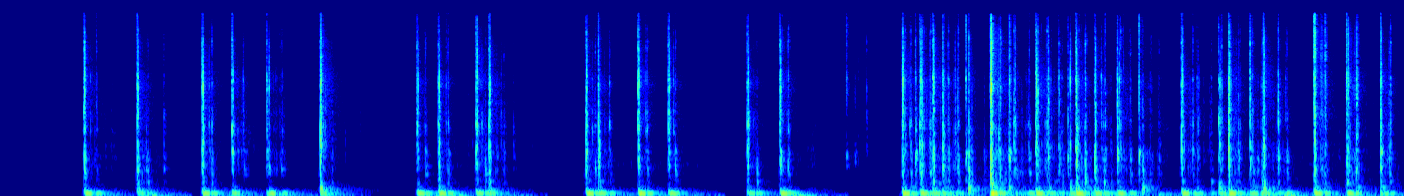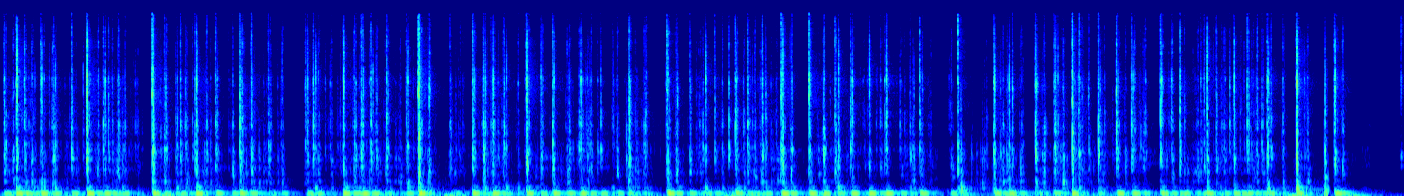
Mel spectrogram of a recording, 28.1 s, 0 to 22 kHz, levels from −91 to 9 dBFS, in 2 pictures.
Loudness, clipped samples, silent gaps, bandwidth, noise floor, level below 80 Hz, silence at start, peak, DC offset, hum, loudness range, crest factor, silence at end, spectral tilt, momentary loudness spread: -44 LUFS; under 0.1%; none; 17 kHz; -89 dBFS; -48 dBFS; 0.85 s; -6 dBFS; under 0.1%; none; 7 LU; 40 dB; 0 s; -2 dB/octave; 10 LU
